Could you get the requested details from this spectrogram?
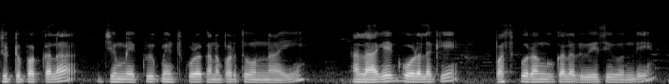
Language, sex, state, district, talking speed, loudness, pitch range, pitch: Telugu, male, Telangana, Mahabubabad, 115 wpm, -19 LUFS, 115-130 Hz, 120 Hz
